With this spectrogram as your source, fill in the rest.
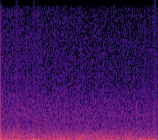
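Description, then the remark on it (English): A thunderstorm rumbles with deep, continuous low thunder beneath a steady wash of heavy, torrential rain, loud, with no voices present. “In Missouri, it actually rained all the time huge torrential downpours with thunder that would rattle our old kitchen windows.”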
